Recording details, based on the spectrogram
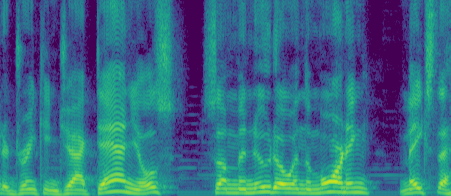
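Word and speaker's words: menudo: No, it's pronounced manudo.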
